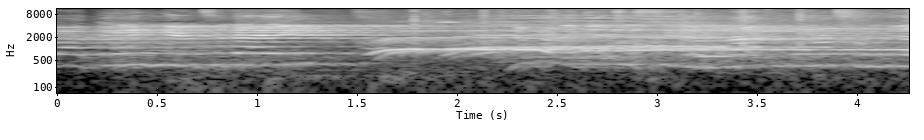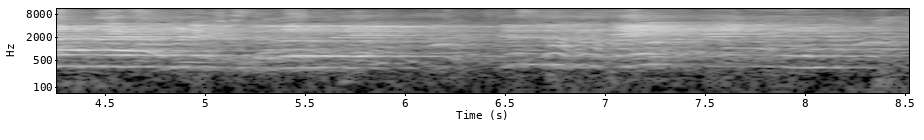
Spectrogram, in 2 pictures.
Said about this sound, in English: parents gathered in the gymnasium at the newly renovated Lyndon McKinley High School on March 31st for the 8th Annual Peace March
